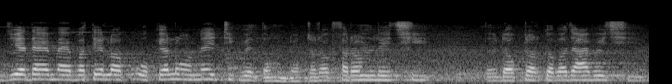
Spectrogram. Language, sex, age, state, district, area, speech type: Maithili, female, 60+, Bihar, Supaul, rural, spontaneous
